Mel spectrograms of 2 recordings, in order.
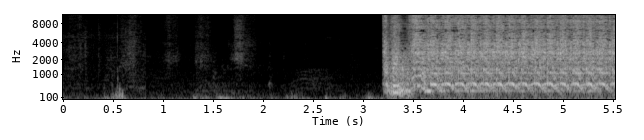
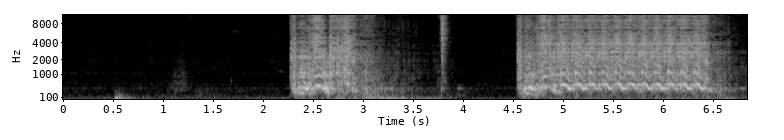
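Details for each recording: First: Maruti 800 that would not start on petrol, after the petrol solenoid valve was replaced: near silence, then it catches at once into a steady fast idle as petrol now flows. Normal start; fault resolved. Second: Maruti 800 petrol, won't start on petrol: two bursts of starter cranking, never catches; no fuel out of the petrol solenoid valve, so the solenoid is faulty and being replaced.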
